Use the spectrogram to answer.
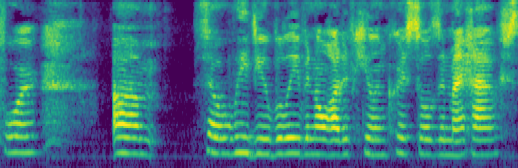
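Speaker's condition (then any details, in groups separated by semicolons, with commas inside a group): Cerebral palsy, athetoid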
